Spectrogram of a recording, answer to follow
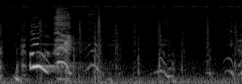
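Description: A woman's wordless vocal cries: one loud, high cry near the start, then shorter gliding cries as two people grab hold of each other.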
